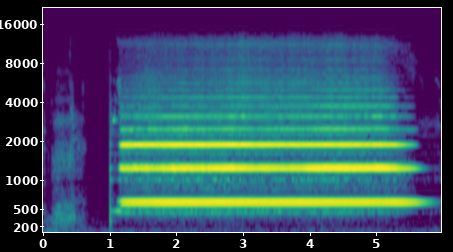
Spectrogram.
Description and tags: overall quality of single note - flute - D#5
Part of the Good-sounds dataset of monophonic instrumental sounds.
instrument::flute
note::B
octave::3
midi note::47
good-sounds-id::110
dynamic_level::p
single-note, flute, B3, neumann-U87, good-sounds, multisample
